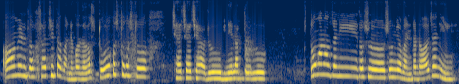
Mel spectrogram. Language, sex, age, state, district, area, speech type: Nepali, female, 30-45, West Bengal, Darjeeling, rural, spontaneous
